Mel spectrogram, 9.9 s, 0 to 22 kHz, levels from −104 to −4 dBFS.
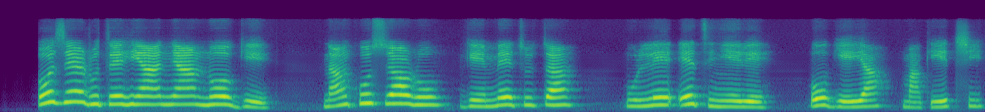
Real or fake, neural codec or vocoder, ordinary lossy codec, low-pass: fake; codec, 24 kHz, 0.5 kbps, DualCodec; none; 10.8 kHz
